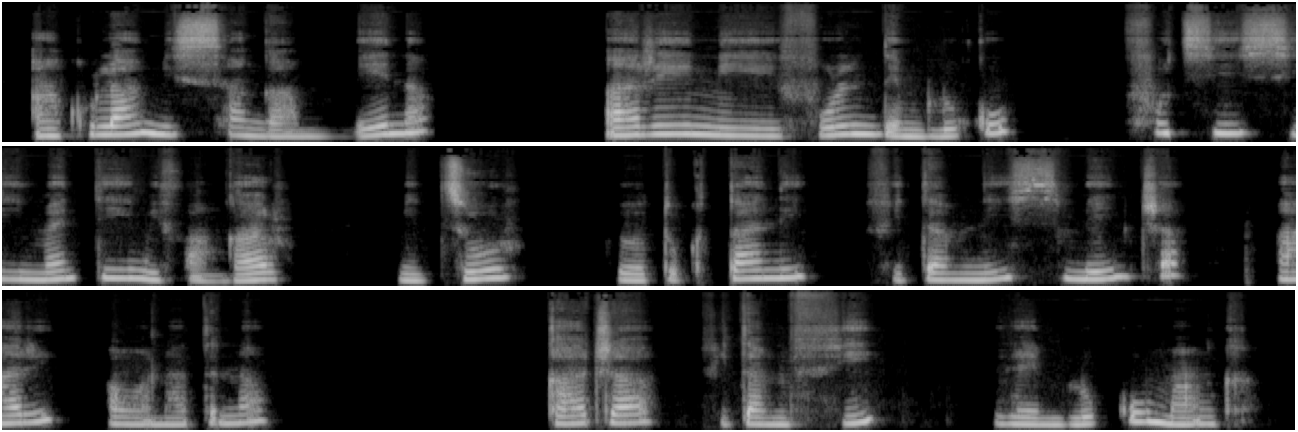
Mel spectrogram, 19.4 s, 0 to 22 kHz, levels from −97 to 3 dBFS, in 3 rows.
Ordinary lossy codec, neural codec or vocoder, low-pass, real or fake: MP3, 96 kbps; none; 19.8 kHz; real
